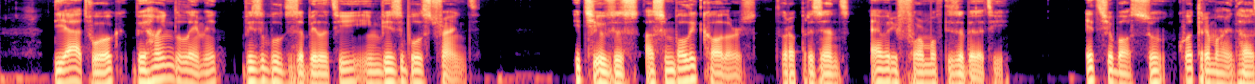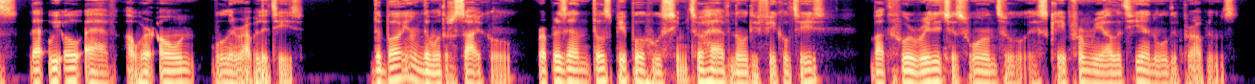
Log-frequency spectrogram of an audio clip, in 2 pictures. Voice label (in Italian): doppiaggio inglese; disabilita ed autorealizazione; Premio scuole secondarie superiori; Premio Eleanor; Oltre il limite: disabilità visibile, forza invisibile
